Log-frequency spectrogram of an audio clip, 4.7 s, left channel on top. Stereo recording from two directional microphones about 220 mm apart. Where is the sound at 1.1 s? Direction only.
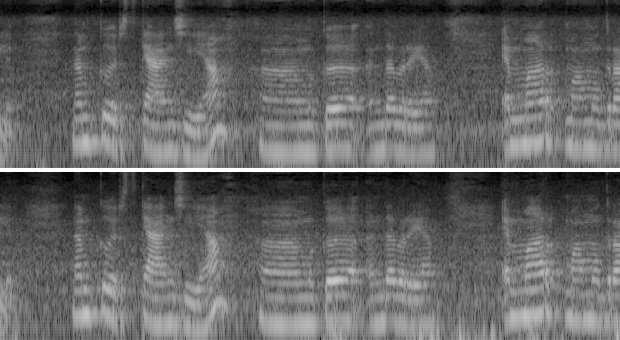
15° right (ahead or behind).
